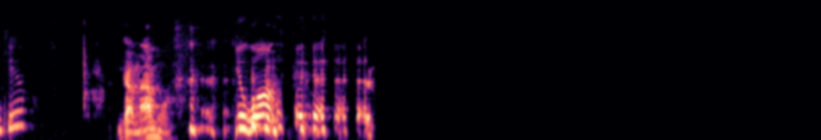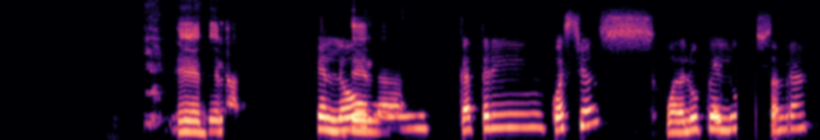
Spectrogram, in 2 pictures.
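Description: A young woman speaks animatedly over an online call.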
